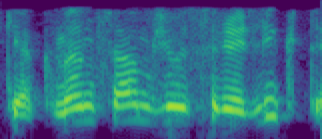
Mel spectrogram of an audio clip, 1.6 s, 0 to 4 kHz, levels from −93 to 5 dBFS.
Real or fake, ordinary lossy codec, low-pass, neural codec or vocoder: real; MP3, 24 kbps; 3.6 kHz; none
